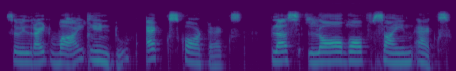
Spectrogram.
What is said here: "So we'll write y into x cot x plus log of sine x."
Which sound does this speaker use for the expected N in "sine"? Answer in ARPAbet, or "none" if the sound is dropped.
N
